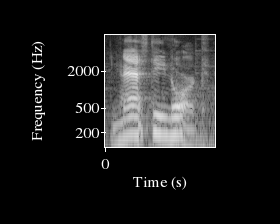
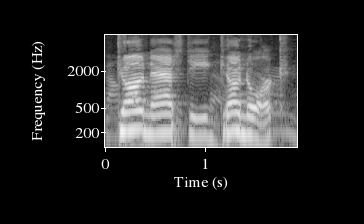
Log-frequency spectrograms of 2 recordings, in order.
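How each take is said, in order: First: The initial G sound is silent. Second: The initial G sound is pronounced. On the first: The speaker calls it right. "it's canonically pronounced Nasty Nork" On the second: The speaker calls it wrong. "not Gunasty Gunork"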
